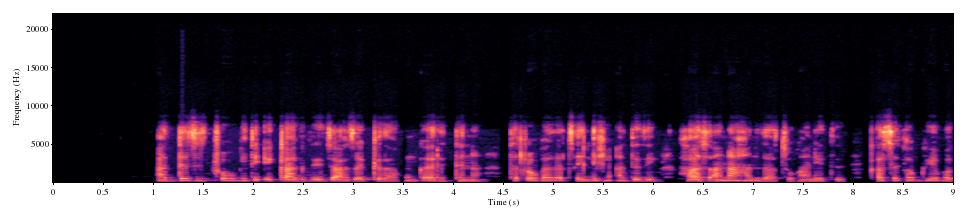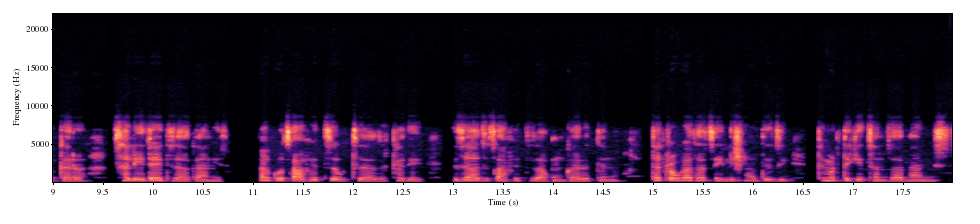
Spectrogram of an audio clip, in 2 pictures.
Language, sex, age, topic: Gamo, female, 18-24, government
